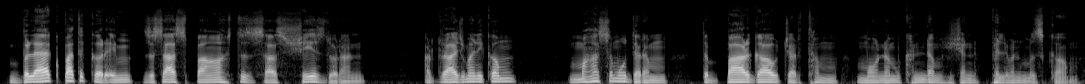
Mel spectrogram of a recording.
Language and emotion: Kashmiri, neutral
